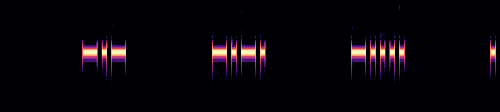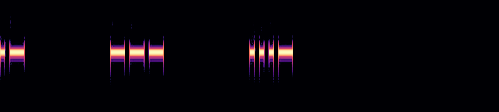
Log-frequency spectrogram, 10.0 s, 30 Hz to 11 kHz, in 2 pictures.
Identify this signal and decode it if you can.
Morse code, heard as a keyed tone, about 25 wpm, spaced as for 9 wpm, 700 Hz. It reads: KC6UOV
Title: USA Call Signs - 6 Characters - 6x Character Spacing - 25wpm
